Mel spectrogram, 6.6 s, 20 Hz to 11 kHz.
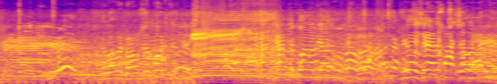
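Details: Sahiwal bull at a cattle market in Gazipur, Bangladesh, on 27 August 2024; a drawn-out lowing call rises over constant crowd chatter, voices and background noise.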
